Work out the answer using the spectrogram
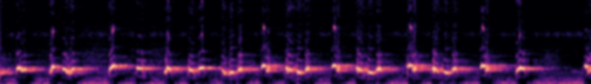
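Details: Yellow-vented bulbul in full 'ropel panjang' song, a long rapid-fire style used for training lazy caged birds; bright, bubbling notes pour out continuously, each a quick warbled slur, over soft thumping clicks.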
